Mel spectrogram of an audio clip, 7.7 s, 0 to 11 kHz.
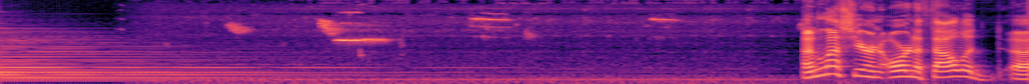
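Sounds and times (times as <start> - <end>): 
sustained tone: 0.2 - 6.1
birds chirping and singing: 0.9 - 7.2
speech: 6.0 - 7.7.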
